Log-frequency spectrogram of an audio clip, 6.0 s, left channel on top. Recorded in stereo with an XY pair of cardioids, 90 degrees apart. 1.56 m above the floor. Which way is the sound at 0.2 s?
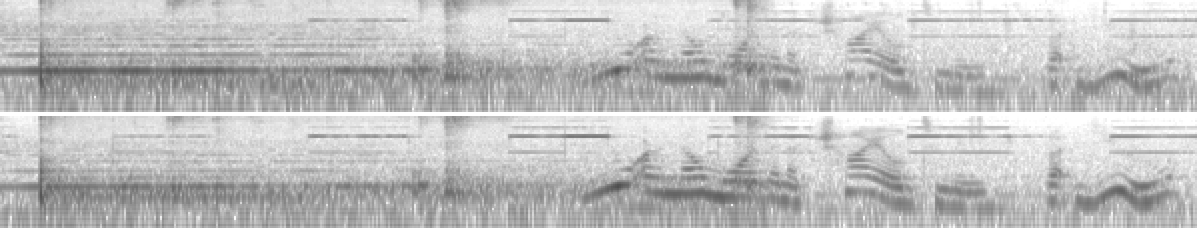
10° right.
